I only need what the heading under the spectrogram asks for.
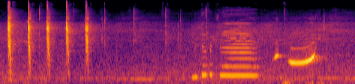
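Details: Hand-tame pet green ringneck parrot making five quick regular clicks, then a steady buzzy tonal note and a short rising whistle, all in a quiet indoor-sounding setting.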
